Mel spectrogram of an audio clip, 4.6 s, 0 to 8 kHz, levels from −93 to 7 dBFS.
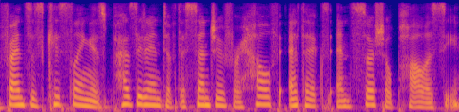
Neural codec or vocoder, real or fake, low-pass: codec, 24 kHz, 0.9 kbps, WavTokenizer, medium speech release version 1; fake; 7.2 kHz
